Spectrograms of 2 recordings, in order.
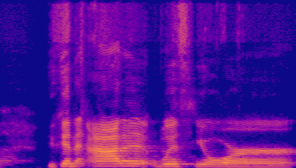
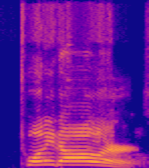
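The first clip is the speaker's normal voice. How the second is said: loud announcement; 8 semitones higher, 12 dB louder than usual. Acted. Whispered lead-in, then loud reveal.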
